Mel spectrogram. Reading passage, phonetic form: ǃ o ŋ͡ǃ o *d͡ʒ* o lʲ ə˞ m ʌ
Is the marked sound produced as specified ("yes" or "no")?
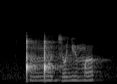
no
